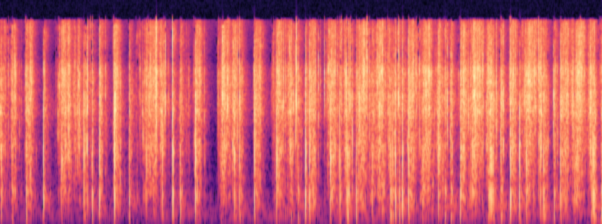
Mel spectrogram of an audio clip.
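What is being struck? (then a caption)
Thin plastic bag. Short red-polished nails scratch and crinkle a creased, thin white translucent plastic bag, close up. The result is a dense run of sharp, dry crackles and crinkling snaps over a bright hiss, with little low end and almost no ring after each snap.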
